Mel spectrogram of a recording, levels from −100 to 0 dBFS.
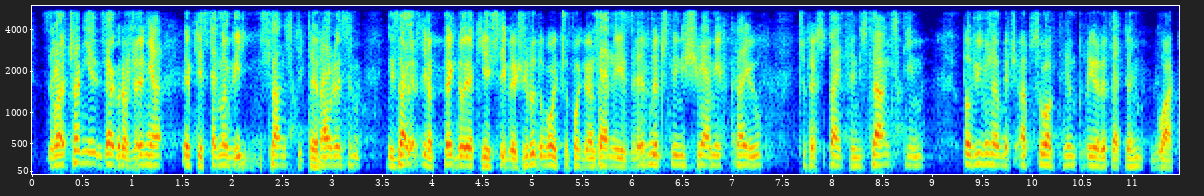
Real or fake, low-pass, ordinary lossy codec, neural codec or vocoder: fake; 5.4 kHz; none; codec, 24 kHz, 1.5 kbps, HILCodec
